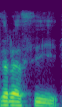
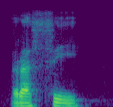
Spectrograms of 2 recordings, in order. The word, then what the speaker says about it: России: Das O wird in den meisten Fällen wie so eine Mischung aus A und O ausgesprochen, oder? Wie so ein runterhängendes Kiefer. Mhm. A. So, Rassi, mhm. Maske, sowas, oder? – Genau. – Also es gibt ganz wenige Paruski, ganz wenige Wörter, in denen es tatsächlich wie ein O ausgesprochen wird.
